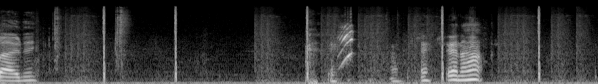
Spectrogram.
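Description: Gunshots ring out one at a time.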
